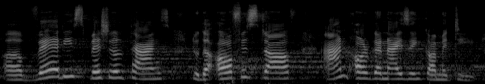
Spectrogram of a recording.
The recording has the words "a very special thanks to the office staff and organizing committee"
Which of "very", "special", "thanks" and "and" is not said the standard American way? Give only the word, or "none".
thanks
